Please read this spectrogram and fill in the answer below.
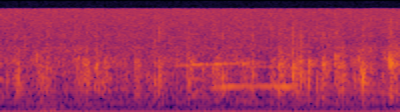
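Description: Faint, scattered clapping and room noise from a small studio audience over a steady low hum, with a brief faint high tone about a second in.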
